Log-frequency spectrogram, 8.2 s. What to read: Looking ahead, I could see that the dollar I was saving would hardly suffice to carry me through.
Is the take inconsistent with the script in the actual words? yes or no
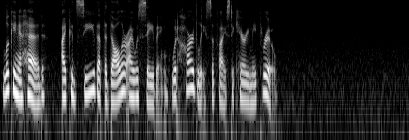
no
